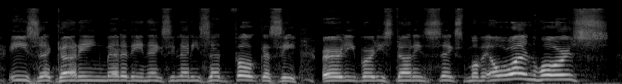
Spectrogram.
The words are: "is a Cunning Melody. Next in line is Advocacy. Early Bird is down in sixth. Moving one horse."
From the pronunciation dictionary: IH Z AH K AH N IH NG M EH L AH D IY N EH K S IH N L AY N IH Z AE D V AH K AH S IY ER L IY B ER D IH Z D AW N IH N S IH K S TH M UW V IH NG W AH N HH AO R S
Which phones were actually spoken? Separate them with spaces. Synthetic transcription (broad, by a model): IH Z AH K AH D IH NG M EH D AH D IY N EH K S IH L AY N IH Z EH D F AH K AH S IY ER L IY B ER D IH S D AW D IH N S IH K S T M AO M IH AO W AH N HH AO R S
